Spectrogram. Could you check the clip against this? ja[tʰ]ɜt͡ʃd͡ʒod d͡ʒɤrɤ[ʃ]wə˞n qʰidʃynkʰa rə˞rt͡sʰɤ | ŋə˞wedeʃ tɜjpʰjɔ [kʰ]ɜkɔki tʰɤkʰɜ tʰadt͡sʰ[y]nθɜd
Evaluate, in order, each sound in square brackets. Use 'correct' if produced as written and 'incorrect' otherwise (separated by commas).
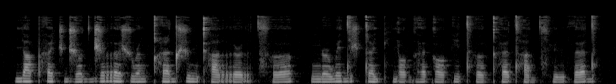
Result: incorrect, correct, incorrect, correct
